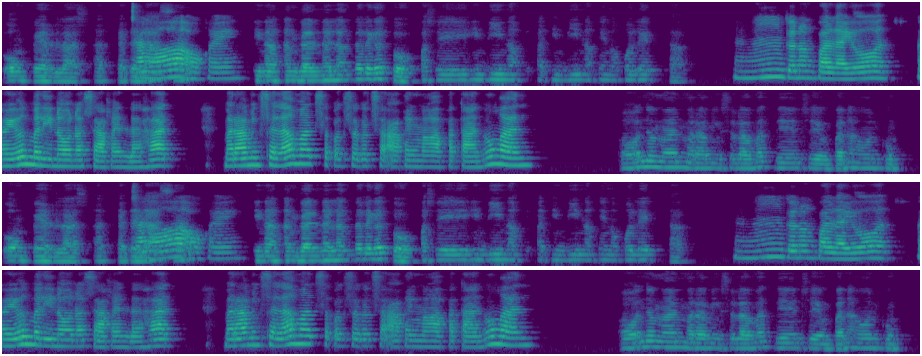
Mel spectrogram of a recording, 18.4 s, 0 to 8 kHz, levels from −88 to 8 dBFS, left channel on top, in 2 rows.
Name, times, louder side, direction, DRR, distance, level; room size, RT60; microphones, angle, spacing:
voice 1, 0.0-1.9 2.5-5.1 5.5-6.8 15.4-18.1, equal, 10° right, 1.1 m, -37 dB
voice 2, 1.3-2.4 7.3-8.9 9.2-10.8 11.4-14.5, left 3 dB, 55° left, 0.7 m, -29 dB
3.2 x 2.8 x 2.2 m
head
